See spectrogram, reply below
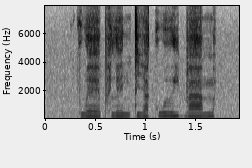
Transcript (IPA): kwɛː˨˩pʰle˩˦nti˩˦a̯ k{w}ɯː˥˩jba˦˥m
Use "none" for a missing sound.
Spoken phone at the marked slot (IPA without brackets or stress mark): w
